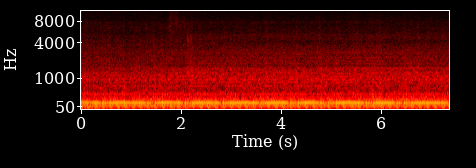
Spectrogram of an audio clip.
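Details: 1987 Chevrolet Cavalier RS convertible V6 at idle, owner has replaced everything yet it won't smooth out: low idle with uneven lumpy pulse and slight shake in rhythm; rough idle, cause not evident.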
